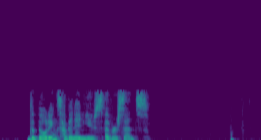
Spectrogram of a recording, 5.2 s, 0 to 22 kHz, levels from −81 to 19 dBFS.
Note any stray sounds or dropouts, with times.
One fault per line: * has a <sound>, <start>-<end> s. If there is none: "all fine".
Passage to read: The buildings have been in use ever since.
all fine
